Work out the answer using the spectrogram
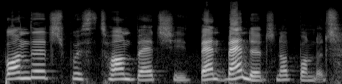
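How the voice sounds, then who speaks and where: Slow-paced, higher-voiced woman streamer reading aloud. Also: expressive, a bit bright. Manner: giggly, breaking into laughter while reading. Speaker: live streamer playing a video game. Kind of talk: reading game text aloud on a livestream.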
